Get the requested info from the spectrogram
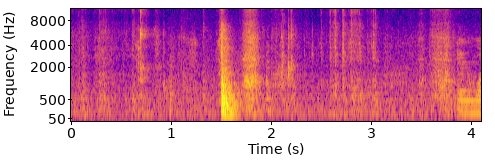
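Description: Sheer wired ribbon rustling and crinkling as it is folded into a loop by hand, with small scattered clicks and one sharp knock about a second and a half in.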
